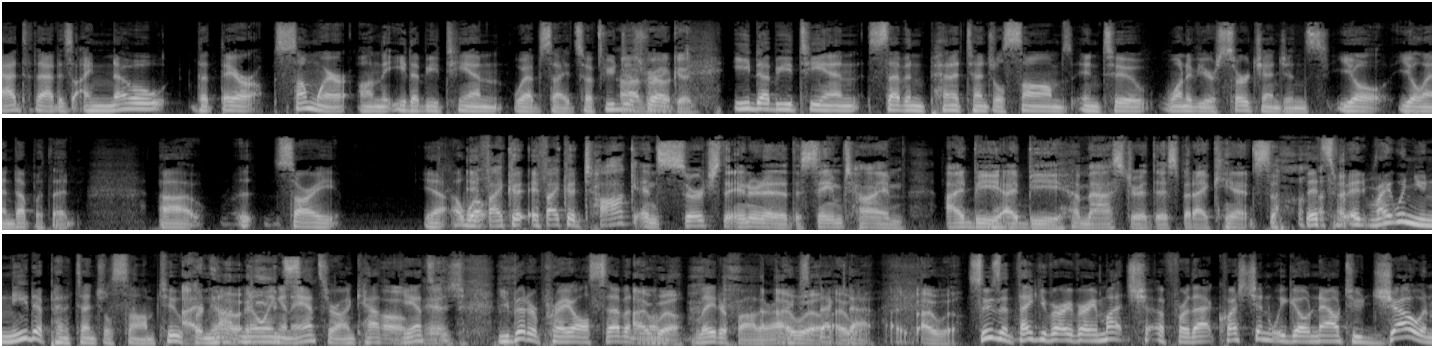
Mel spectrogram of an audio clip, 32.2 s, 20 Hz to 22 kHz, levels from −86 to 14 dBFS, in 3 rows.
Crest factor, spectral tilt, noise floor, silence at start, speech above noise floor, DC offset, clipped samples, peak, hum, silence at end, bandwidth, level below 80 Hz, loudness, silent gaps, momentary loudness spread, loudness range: 16 dB; -3.5 dB/octave; -63 dBFS; 0 s; 44 dB; under 0.1%; under 0.1%; -2 dBFS; none; 0 s; 12.5 kHz; -46 dBFS; -18 LUFS; none; 7 LU; 4 LU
